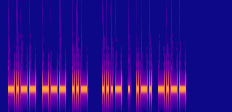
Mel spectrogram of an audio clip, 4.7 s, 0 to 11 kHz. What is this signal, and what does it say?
Morse code, heard as a keyed tone, about 26 wpm, 700 Hz. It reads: YOU VERY
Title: Speed-Racing - Sets of 3 Words 28wpm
